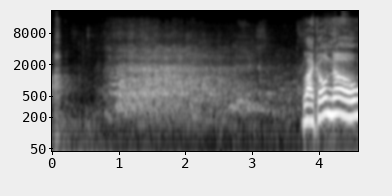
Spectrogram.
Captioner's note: audience laughing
